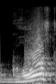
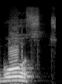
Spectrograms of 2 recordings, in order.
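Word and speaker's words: ghost: फिर भूत, तो आप इसको घोस्ट, घोस्ट करते हो ना, ये बिल्कुल गलत है। ये यहां पर हैच हमारा साइलेंट है, ये होता है गोस्ट।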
